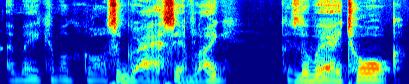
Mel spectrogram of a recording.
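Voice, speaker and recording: A young man with a South Wales valleys accent and a gruff voice, talking bluntly and swearing freely as a podcast guest. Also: medium pitch, normal speed. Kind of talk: casual interview chat.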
